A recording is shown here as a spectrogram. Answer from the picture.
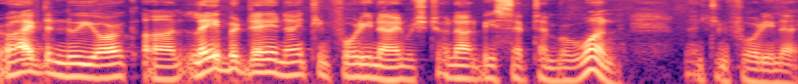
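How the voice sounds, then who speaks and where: A man's fairly low voice with a dark, mellow tone, on a very clean recording against a silent background. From Germany, Berlin. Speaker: retired engineer, war veteran. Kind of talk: oral history interview answer.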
